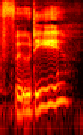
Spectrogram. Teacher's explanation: that vocal fry kicked in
